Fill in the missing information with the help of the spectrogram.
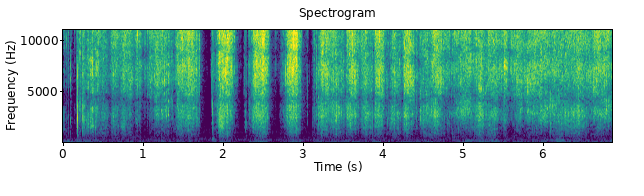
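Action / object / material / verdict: scrape / frozen lemonade slush in a plastic tray / ice / none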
